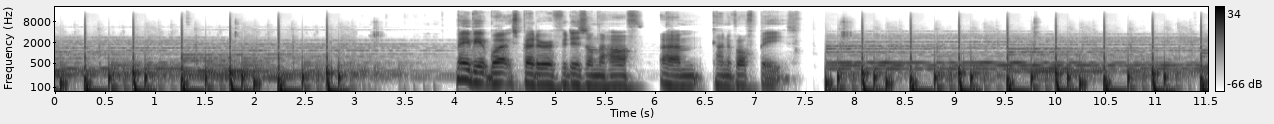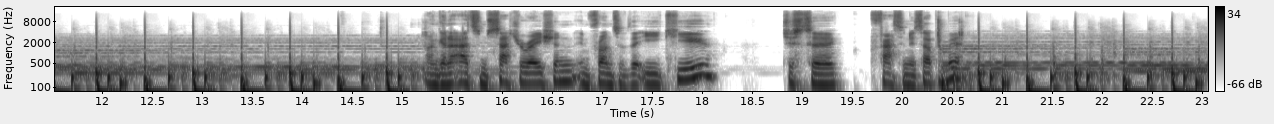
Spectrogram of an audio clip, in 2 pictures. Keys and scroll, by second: 2.9 space, 7.6 space, 15.0 space, 20.3 space.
